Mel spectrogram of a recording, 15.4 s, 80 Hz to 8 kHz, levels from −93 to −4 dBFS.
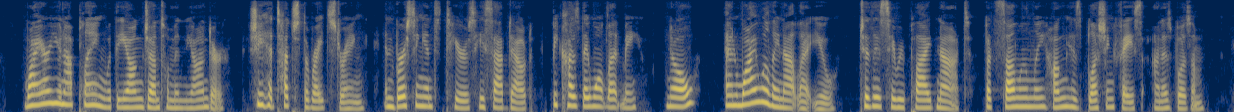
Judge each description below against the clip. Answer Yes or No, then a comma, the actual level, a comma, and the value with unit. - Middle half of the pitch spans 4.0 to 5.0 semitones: No, average, 3.6 semitones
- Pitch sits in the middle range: No, high, 220 Hz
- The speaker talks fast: Yes, fast, 215 wpm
